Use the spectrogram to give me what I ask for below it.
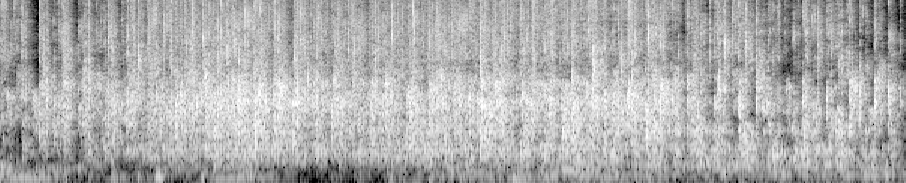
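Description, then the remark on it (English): A church audience on a Sunday morning stands and applauds steadily for about twelve seconds, a dense, sustained wash of many hands clapping at once with no voices standing out, at a constant loud level. “And I don't know how we do that on a Sunday morning, whether we clap our hands or...”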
